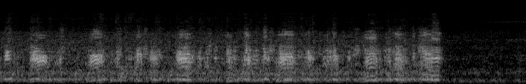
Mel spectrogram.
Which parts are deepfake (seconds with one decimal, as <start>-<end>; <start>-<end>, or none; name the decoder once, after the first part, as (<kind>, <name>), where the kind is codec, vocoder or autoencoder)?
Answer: 1.3-2.1 (vocoder, BigVGAN v2)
